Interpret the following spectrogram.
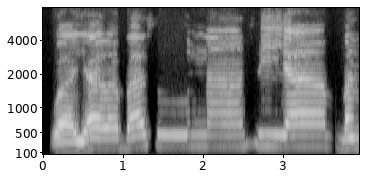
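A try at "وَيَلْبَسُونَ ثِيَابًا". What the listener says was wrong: Nanya jangan keseret, Nanya jangan keseret. Wayal basu nasia langsung. Nah, jangan ban di sini jelas aja.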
